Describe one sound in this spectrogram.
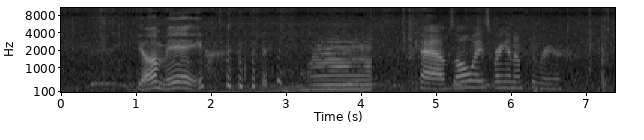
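Cattle moo loudly nearby.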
